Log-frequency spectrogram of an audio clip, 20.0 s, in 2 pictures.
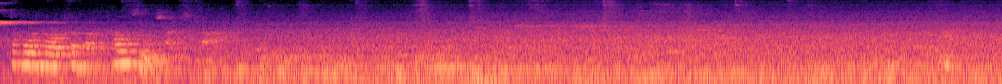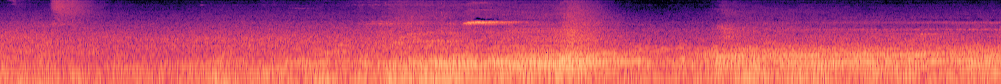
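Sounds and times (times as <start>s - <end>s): high squeal: 0.0s - 0.4s, 14.6s - 15.3s
train approaching rumble: 0.0s - 20.0s.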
